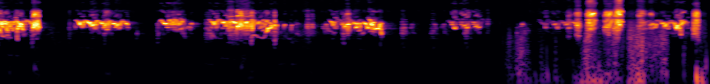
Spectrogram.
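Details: Budgies in the morning while eating their feed, chattering in rapid, busy bursts of high chirps and warbles with brief pauses, followed by a noisy rustling, crackling sound near the end.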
